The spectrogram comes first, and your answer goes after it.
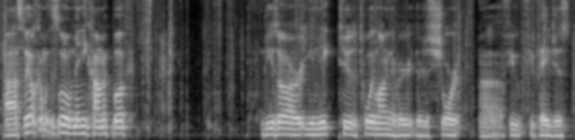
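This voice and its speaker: A hoarse man, rambling casually through a toy collector's unboxing video. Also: mid-range voice, normal speed, a little mellow. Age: 30s. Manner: rambling, many fillers and restarts. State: hoarse from bronchitis.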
